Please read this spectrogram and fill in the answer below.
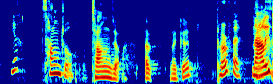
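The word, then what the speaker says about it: Cangzhou: So eventually, though, they get near Kongzhou and Sagacious leaves them. Kongzhou is the exile destination. Yes. Am I saying it wrong? Yeah. Changzhou.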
